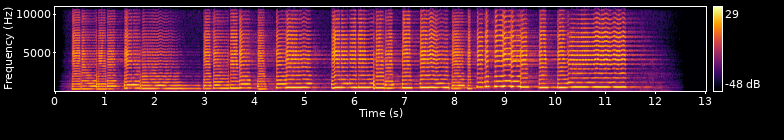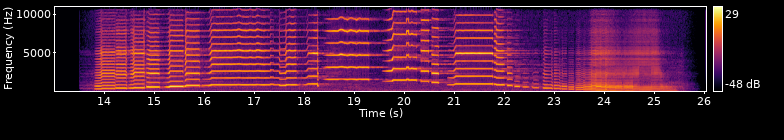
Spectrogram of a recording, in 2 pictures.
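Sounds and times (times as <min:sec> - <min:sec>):
EWI4000s electronic wind instrument: 0:00.1 - 0:12.3, 0:13.7 - 0:25.6.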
